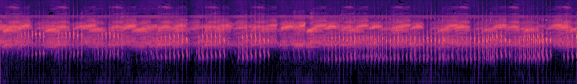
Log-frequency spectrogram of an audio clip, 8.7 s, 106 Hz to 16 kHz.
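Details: Chorus in a flooded field, Onslow County, North Carolina, 11 May 2015: a southern leopard frog's low, rattling pulse series recurs steadily, overlapping other leopard frogs and the busy high rasps of squirrel treefrogs and pine woods treefrogs.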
